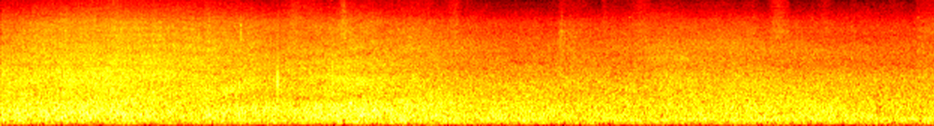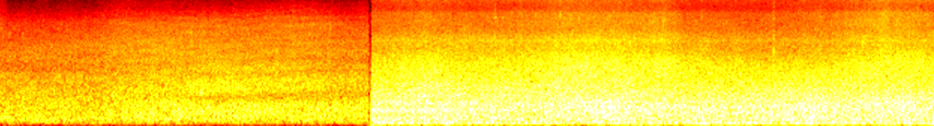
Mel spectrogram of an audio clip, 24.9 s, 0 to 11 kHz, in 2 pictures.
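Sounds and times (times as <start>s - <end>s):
waves breaking: 17.4s - 24.9s
wind noise on microphone: 17.4s - 24.9s.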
